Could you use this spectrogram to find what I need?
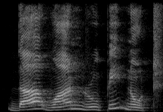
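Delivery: slow model reading, "The" pronounced "daa". Shown as a demonstration. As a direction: say "The" as "daa" before "one", slowly. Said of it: "তাহলে এখানে দা উচ্চারণ করছি". ("The"-কে "দা" উচ্চারণ, ধীরে)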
